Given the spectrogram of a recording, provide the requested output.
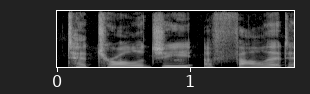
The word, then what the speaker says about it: tetralogy of Fallot: Or I have heard of like tetralogy of Fallot, and I don't even know if I've said that correctly. – You did. That's pretty good.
